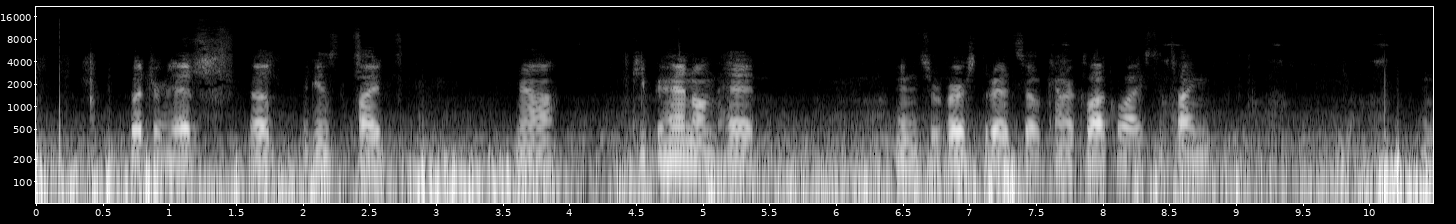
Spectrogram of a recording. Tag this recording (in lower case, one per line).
speech
tools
